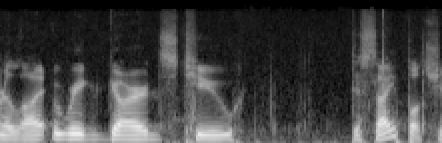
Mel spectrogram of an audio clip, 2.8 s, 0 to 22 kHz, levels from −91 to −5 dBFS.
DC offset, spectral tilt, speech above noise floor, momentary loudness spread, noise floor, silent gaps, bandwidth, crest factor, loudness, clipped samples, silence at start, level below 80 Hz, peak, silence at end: under 0.1%; -7 dB/octave; 34 dB; 7 LU; -53 dBFS; none; 15.5 kHz; 16 dB; -20 LUFS; under 0.1%; 0 s; -46 dBFS; -4 dBFS; 0 s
